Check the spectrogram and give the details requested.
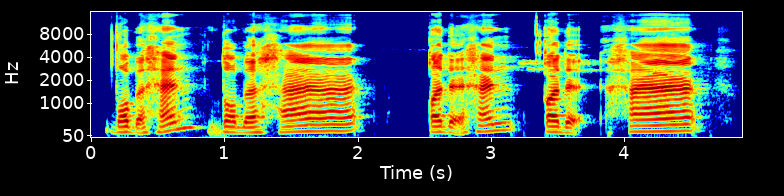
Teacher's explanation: Lalu bunyi an, fathah, fathatain, angka garis 2 ini ya, tanda baca atas 2, bertemu alif di akhir ayat atau saat kita memutus bacaan, dia juga berubah dari bunyi an menjadi a, a2 harokat, an menjadi a.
